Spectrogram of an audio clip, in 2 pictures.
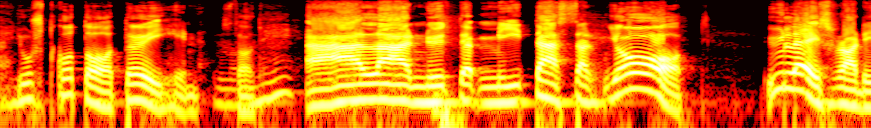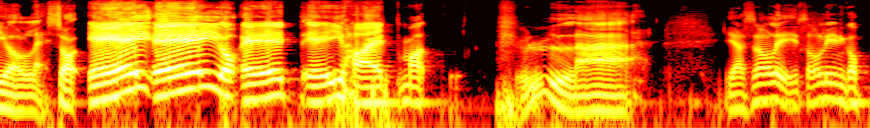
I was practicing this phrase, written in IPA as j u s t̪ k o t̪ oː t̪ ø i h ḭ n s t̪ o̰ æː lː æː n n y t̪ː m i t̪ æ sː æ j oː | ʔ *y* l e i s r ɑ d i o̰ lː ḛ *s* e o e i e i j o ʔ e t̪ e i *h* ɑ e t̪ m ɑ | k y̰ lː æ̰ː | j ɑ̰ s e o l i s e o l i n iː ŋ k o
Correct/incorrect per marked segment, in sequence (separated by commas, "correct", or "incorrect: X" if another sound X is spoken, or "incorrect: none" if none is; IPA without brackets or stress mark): correct, correct, correct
